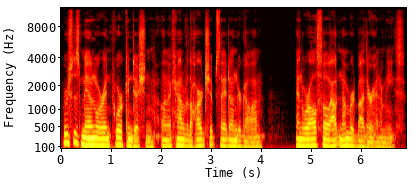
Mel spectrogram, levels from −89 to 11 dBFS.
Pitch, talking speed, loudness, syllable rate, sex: 110 Hz, 180 wpm, -16 LUFS, 6.2 syllables/s, male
